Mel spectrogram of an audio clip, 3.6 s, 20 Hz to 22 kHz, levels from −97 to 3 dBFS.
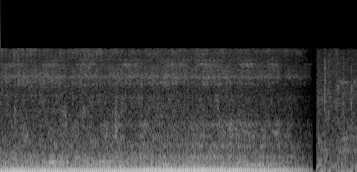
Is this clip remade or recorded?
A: remade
